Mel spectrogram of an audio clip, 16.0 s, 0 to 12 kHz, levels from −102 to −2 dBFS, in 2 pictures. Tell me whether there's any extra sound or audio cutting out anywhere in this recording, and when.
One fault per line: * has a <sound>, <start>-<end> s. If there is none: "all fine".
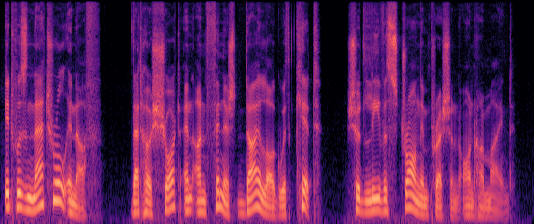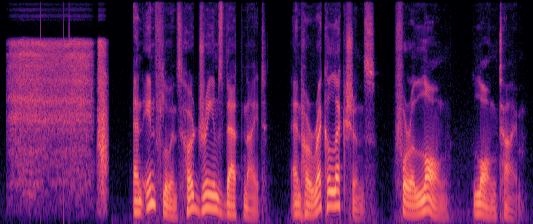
* has a sigh, 8.1-9.6 s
